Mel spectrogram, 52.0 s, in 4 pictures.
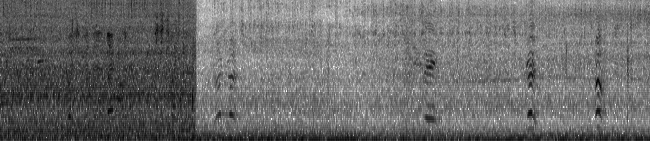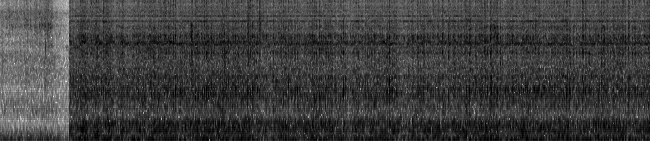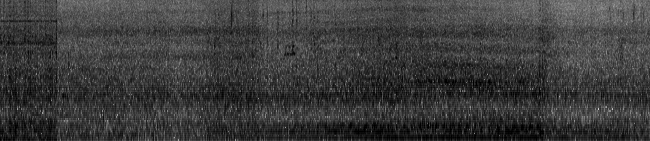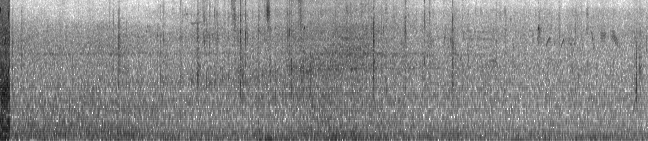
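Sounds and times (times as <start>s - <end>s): car engines idling: 0.0s - 39.2s.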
